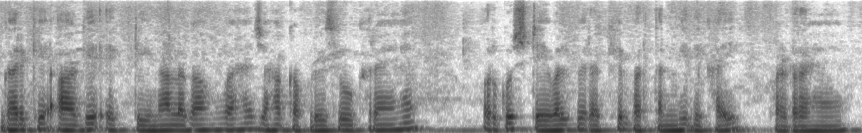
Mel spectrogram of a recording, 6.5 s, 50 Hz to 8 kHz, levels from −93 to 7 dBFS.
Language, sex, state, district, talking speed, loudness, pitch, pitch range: Hindi, male, Uttar Pradesh, Lalitpur, 220 wpm, -19 LUFS, 120 Hz, 115-125 Hz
